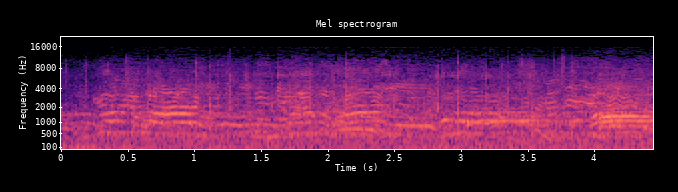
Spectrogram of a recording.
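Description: Several children's voices shouting and calling over one another during a street football game, with a few light taps scattered through.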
